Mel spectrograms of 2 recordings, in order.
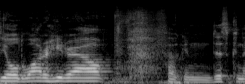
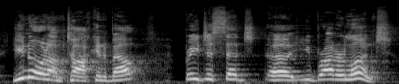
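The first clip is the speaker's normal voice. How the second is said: high, loud mock yell; imitating angry son; 9 semitones higher, 9 dB louder than usual. Son yelling at dad over the phone. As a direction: shout it like a betrayed son. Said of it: "angry son on phone".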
